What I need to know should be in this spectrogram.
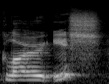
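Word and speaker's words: Glowish: the box as well blowish um pronounced glow-ish uh is the love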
